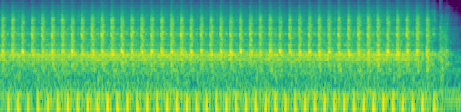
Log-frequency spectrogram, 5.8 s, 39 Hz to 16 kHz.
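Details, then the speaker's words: 1988 Kawasaki LTD 440 after carb cleaning, on a non-stock battery and starting fluid: fast even firing about four per second for five seconds, then abrupt cutout; weak spark suspected, plugs and ignition to be checked. "pretty much what it was doing yesterday so I'm gonna check I'm gonna get down here and check this ignition make sure it's sparking"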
